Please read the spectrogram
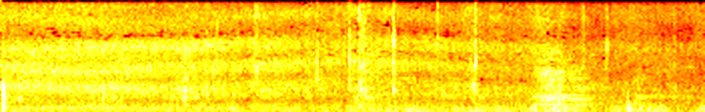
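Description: Wind buffeting the microphone outdoors: a steady low rumble, with a few faint clicks in the middle and a louder breathy patch near the end.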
